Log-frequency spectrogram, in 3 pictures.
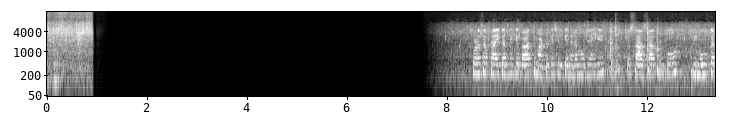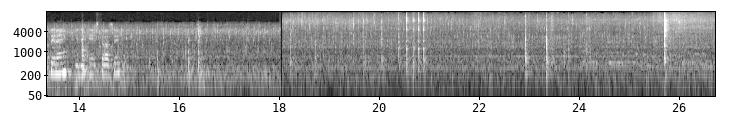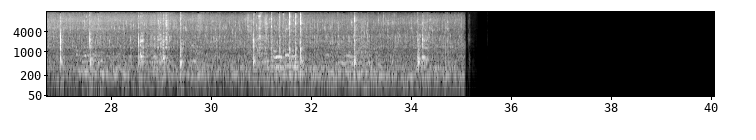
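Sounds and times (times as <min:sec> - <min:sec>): metal spatula scraping pan: 0:00.0 - 0:00.9, 0:18.2 - 0:32.1, 0:32.8 - 0:34.8
food sizzling in oil: 0:00.0 - 0:01.0, 0:07.7 - 0:35.2.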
